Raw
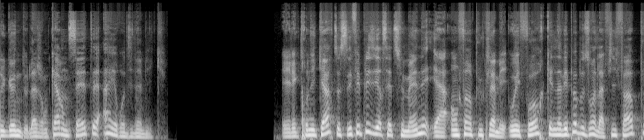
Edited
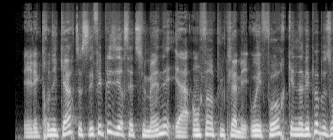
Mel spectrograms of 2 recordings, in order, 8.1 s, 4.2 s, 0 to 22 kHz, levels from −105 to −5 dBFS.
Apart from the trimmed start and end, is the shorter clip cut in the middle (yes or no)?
no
